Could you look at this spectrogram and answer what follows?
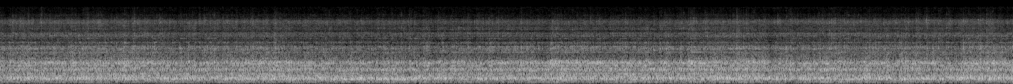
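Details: HP 8901B Modulation Analyzer cooling fan before replacement, measured for noise spectrum and SPL: a steady whirring drone with a rough, unchanging hum. The noisy, worn fan was replaced; the new one measured about 64 dB.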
